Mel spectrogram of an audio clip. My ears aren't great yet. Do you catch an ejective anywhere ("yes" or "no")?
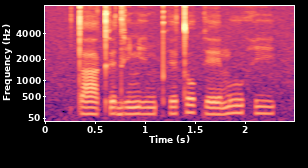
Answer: yes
